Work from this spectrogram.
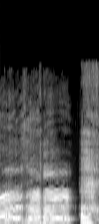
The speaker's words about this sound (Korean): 그날 불만이 폭발해서 어, 아빠 미워 미워를 외치며 울며 지쳐 잠들었는데요.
